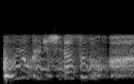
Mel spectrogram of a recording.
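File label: right wing mood low, speech japanese; War Thunder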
